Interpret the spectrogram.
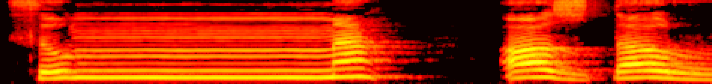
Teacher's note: میم مشدد ہے تو یہاں غنہ ہوگا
